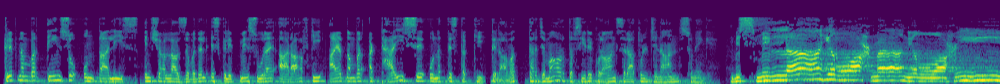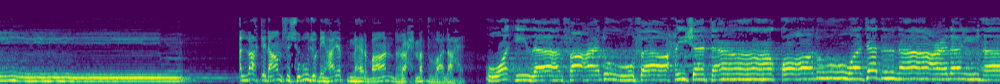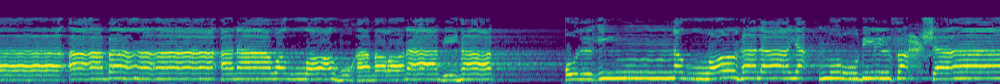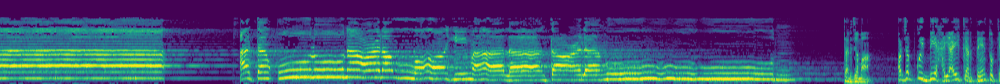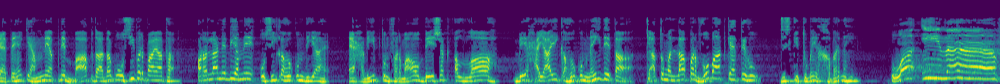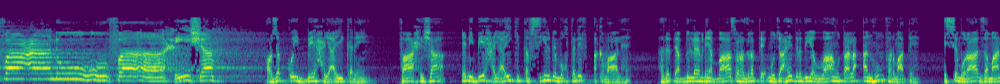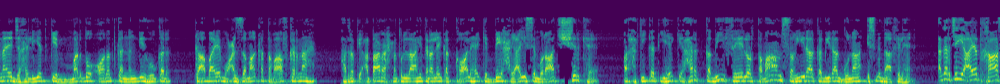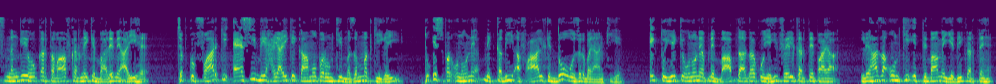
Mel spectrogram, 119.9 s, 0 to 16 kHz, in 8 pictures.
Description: Surah Al-A'raf Ayat 28 To 29 Tilawat , Tarjama , Tafseer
